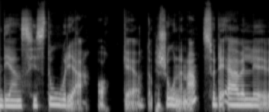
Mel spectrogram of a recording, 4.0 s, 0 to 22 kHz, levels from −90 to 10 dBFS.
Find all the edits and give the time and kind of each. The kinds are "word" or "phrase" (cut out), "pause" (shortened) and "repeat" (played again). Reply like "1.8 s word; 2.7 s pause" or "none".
1.4 s pause; 2.3 s word; 3.0 s pause

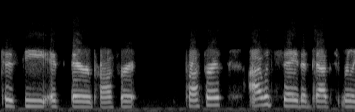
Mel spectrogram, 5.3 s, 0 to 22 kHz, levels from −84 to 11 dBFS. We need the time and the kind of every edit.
1.4 s word

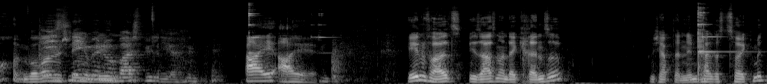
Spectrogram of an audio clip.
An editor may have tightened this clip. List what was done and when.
1.6 s word; 6.7 s word

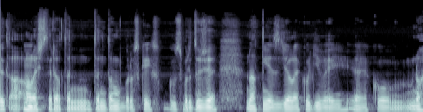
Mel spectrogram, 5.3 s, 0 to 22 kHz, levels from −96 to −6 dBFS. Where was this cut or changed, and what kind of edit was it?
1.5 s word; 2.3 s word; 3.3 s word

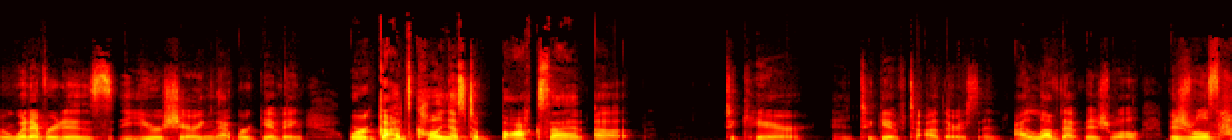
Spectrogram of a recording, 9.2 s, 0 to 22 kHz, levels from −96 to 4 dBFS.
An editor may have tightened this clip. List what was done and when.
none

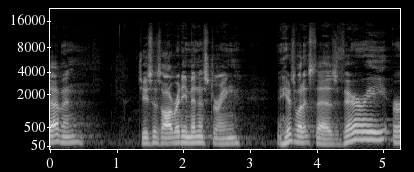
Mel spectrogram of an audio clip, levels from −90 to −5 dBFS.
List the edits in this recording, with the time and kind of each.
none

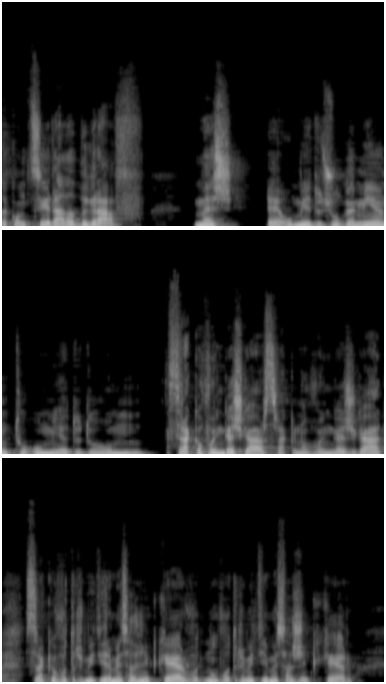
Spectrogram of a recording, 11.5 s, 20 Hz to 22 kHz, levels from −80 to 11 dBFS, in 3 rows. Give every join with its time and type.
none

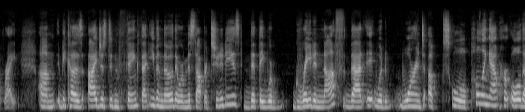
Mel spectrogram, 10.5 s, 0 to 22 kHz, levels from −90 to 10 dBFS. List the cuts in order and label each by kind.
4.8 s pause; 7.9 s pause

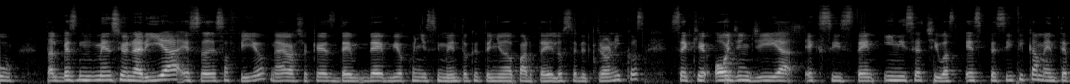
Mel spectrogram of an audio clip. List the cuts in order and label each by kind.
none

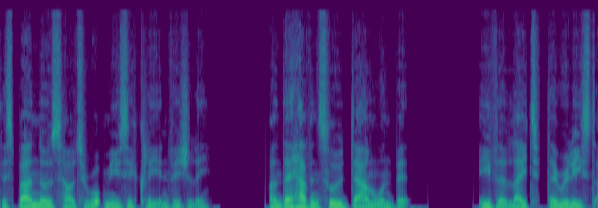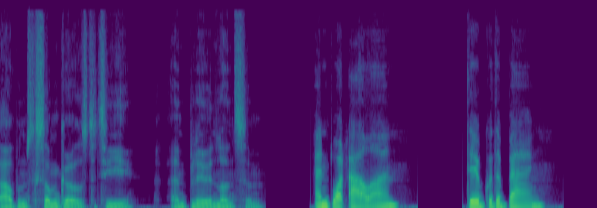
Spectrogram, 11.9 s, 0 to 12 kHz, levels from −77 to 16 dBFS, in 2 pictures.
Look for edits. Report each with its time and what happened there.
1.0 s word; 5.0 s word; 5.4 s word; 6.3 s word; 9.3 s word; 10.8 s word

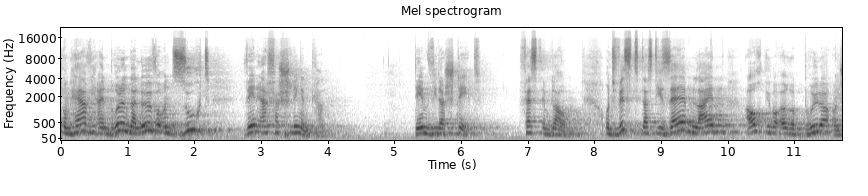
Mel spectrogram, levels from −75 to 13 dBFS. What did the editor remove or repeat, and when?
none

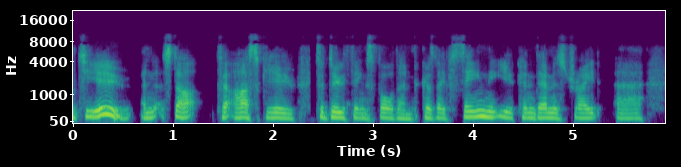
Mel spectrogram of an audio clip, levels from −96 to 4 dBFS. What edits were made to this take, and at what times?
2.4 s pause

